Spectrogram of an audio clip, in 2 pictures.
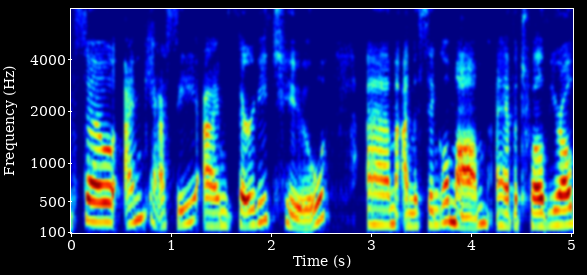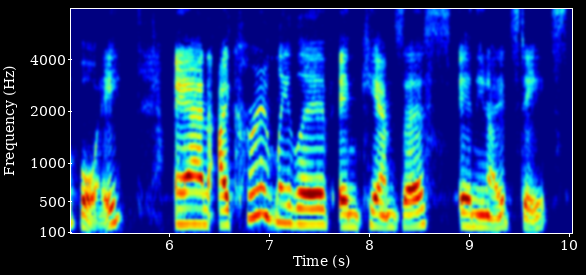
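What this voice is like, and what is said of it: American accent. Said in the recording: “you do sound more American”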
